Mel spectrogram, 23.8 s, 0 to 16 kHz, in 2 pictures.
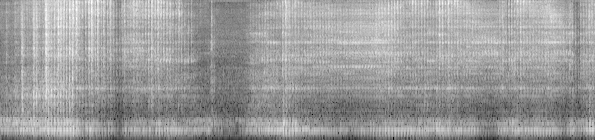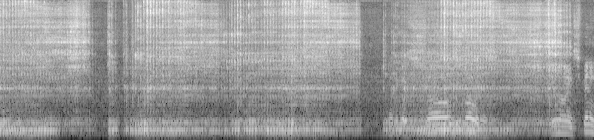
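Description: A wood lathe spins a bowl blank at over 1,000 RPM, giving a continuous droning hum with rough, wavering texture and brief dips, under occasional low talk.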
